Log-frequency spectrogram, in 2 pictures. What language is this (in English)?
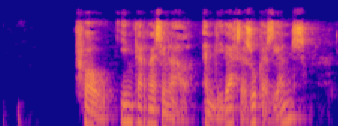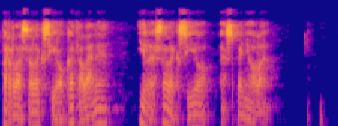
Catalan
